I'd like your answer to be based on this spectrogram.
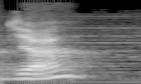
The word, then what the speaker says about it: Jah: Y es una entrevista con Moriba Ya, así, yo creo que así se pronuncia ya, J-A-H.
